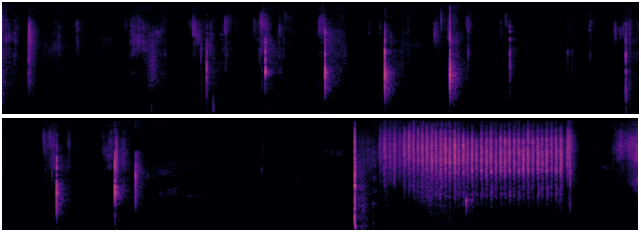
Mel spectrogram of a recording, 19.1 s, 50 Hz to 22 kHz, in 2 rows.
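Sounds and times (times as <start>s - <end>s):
hands slapping head: 14.9s - 18.1s.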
